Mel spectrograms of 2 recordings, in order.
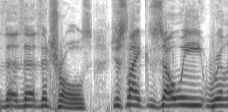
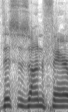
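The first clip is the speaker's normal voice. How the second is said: plain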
